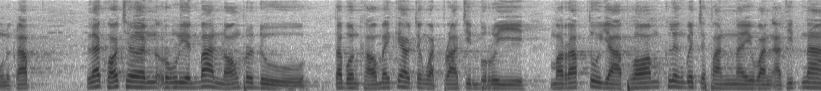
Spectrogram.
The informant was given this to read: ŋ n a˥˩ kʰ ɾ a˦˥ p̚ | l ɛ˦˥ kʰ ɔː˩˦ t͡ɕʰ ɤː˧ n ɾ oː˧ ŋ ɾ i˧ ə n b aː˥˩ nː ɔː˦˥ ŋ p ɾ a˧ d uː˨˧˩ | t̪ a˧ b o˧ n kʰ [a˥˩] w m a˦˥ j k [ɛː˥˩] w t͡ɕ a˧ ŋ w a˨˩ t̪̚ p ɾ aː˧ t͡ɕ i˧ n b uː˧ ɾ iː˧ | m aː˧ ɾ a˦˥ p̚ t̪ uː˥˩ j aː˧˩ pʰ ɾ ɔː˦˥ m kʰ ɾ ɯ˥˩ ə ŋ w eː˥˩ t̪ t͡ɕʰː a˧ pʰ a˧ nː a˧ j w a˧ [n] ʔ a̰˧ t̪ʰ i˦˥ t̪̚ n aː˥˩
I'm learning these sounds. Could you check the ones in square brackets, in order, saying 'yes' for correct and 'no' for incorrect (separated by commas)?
no, yes, yes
